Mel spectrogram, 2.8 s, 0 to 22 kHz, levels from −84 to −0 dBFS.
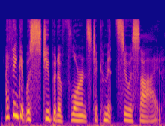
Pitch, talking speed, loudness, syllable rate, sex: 200 Hz, 215 wpm, -18 LUFS, 6.2 syllables/s, female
